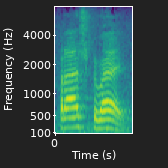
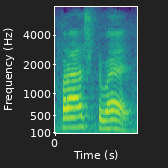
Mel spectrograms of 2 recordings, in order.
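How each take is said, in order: Both takes have the same delivery.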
